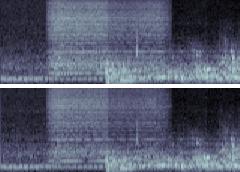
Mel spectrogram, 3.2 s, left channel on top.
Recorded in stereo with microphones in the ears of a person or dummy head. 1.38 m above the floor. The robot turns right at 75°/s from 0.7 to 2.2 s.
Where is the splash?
30° left (ahead or behind), 0.7 m; by 3.2 s 5° left (ahead or behind), 0.7 m.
